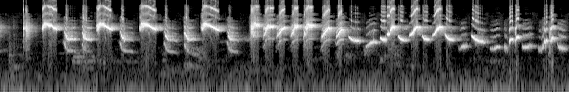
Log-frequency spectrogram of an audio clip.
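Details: Orange-headed thrush in loud song mimicking other birds and a cat: strongly repeated downslurred whistles, then fast chattering bursts and rolling descending phrases, steady and energetic throughout.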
